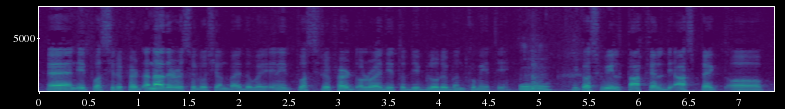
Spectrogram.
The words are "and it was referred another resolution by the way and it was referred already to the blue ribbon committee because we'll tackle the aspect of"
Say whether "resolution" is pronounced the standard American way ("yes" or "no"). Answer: no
